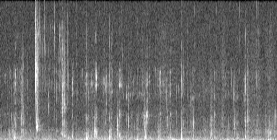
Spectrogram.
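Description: A person chewing a mouthful of broccoli close to the microphone: irregular crunches and wet mouth clicks.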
